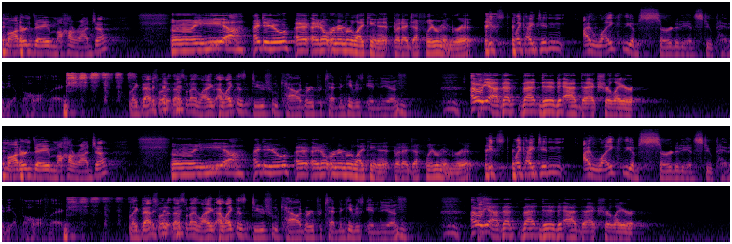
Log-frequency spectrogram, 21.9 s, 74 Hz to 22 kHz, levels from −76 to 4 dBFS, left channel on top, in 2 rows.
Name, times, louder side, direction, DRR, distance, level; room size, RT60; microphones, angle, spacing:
voice 1, 0.0-2.5 7.3-8.4 8.7-11.8 12.8-17.0 17.5-18.3, right 2 dB, 15° right, 1.0 m, -34 dB
voice 2, 2.5-7.4 11.8-12.9 13.3-13.6 17.9-20.4, left 5 dB, 75° left, 1.1 m, -28 dB
25.5 x 20.5 x 9.8 m
head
